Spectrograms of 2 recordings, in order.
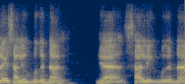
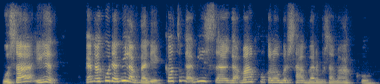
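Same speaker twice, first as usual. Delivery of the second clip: higher and louder, reproachful teacher; Khidir reproaching; 5 semitones higher, 3 dB louder than usual. Acted. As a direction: remind him sharply he can't be patient. Khidir scolds Musa.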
